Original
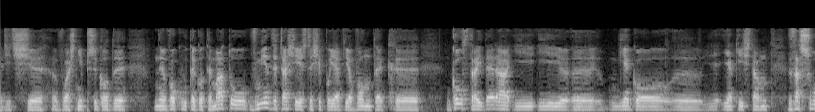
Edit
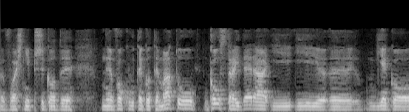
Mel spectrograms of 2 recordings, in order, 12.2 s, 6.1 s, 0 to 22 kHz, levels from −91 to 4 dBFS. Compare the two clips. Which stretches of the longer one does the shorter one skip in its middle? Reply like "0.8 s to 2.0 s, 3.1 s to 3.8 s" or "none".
3.7 s to 6.6 s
